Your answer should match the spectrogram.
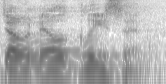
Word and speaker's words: Domhnall Gleeson: and I've been told Domhnall Gleeson is pronounced Domhnall Gleeson. I said it right both times this time.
